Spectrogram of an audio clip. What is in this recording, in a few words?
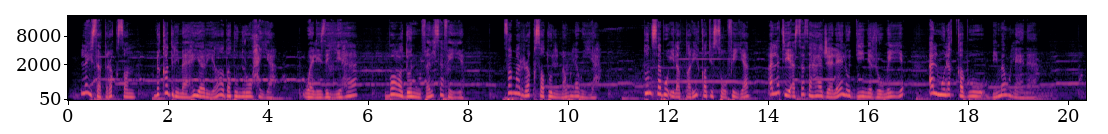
arabic tv shows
